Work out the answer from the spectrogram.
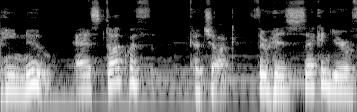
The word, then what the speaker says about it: Tkaczuk: the name that he knew and stuck with kachuk through his second year with the rangers as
